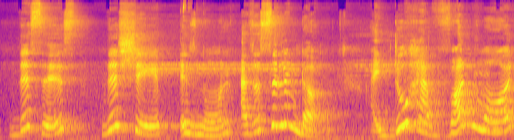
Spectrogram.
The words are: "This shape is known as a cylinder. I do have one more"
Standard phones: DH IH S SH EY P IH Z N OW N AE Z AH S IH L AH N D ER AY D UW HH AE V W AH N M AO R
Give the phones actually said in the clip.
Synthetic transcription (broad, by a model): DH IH S SH EY P IH Z N OW N AE Z AH S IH L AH N D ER AY D UW HH AE V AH N M AO R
